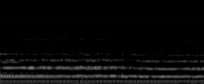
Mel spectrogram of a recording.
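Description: A soprano holding one long, quiet, steady note in a contemporary art song, with the piano sustaining softly beneath.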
